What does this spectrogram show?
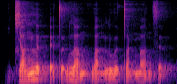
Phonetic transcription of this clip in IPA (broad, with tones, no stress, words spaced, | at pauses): t͡ɕa˨˦nlə˦˥t̚ ʔɛ̰˧˨t̪ə̰˧˥wla˨˩m hwa̰˧˨nlu˨˩ə̯ t̪a̰˧˨ŋma˧˩nsə˦˥t̚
